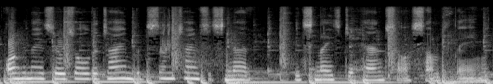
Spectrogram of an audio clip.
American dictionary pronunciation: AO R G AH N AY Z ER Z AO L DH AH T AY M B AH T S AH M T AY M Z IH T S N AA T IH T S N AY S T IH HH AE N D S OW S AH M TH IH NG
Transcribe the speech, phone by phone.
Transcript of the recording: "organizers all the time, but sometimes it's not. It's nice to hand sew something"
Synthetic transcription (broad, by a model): AO R G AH N AY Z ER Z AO L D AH T AY M B AH T S AH M T AY M Z IH T S N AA T IH T S N AY S T IH HH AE N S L S AH M TH IH NG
